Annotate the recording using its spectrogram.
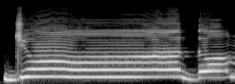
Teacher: نون ساکن ہے اور یہاں پر جو ہے اپنی آواز کو ہم ناک میں چھپا کر پڑھیں گے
